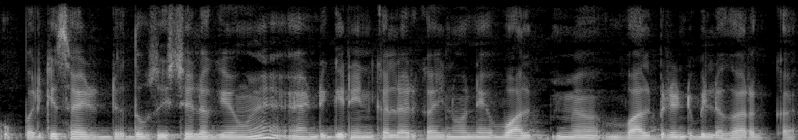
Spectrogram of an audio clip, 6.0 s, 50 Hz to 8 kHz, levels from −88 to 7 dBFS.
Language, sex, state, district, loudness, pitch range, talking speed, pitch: Hindi, male, Chandigarh, Chandigarh, -18 LUFS, 115-120 Hz, 180 wpm, 120 Hz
